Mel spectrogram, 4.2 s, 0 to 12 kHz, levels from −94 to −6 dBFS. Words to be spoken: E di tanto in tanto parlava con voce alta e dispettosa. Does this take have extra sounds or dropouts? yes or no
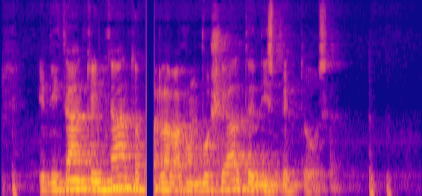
yes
